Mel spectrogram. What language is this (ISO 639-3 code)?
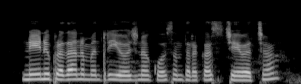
tel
